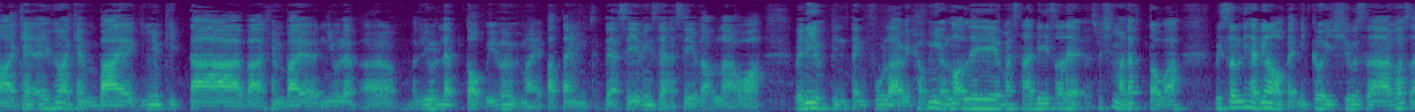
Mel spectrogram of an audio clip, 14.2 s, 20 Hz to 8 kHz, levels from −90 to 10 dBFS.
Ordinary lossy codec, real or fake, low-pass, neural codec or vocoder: none; real; 7.2 kHz; none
